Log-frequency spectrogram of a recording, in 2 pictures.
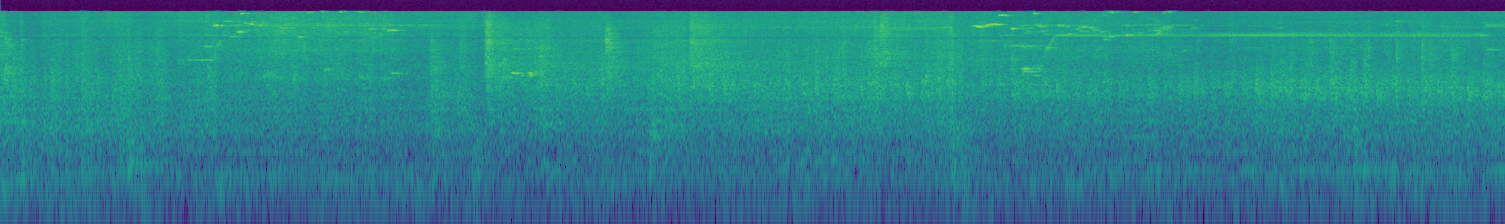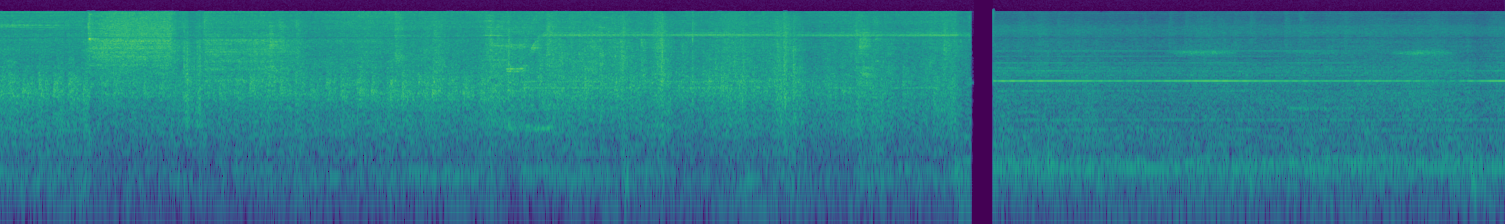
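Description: Automated sack-palletizing machinery running: a steady mechanical din from conveyors and the stacking gripper, with scattered clanks and hisses. Near the end the sound cuts to a steadier machine hum with a thin high whine.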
